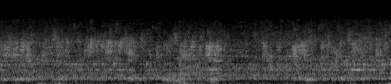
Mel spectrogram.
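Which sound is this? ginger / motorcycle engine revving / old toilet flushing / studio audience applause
old toilet flushing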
